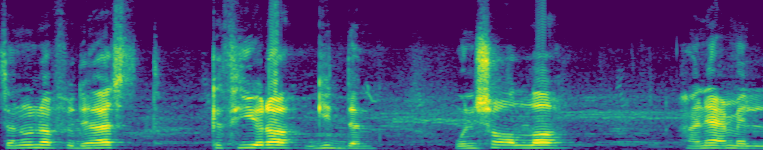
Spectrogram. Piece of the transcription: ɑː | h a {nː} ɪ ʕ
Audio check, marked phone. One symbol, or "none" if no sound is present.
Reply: n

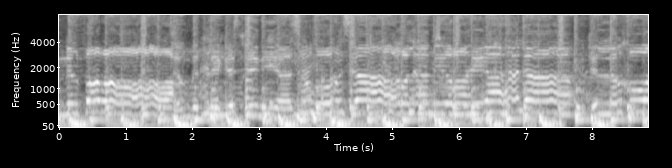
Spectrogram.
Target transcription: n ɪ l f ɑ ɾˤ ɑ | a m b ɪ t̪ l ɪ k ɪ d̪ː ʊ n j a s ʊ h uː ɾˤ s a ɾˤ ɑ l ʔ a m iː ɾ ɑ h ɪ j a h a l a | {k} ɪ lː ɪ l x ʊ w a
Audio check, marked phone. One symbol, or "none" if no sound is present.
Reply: k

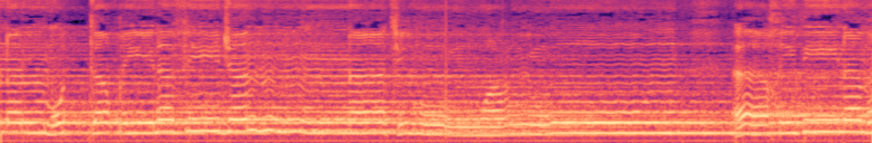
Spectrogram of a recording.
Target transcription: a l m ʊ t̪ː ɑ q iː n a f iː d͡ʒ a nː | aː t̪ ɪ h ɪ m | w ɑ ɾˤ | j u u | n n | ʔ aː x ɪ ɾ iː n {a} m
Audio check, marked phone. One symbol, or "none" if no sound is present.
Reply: a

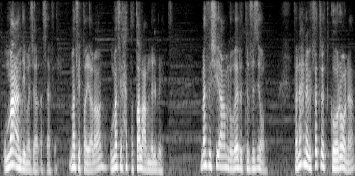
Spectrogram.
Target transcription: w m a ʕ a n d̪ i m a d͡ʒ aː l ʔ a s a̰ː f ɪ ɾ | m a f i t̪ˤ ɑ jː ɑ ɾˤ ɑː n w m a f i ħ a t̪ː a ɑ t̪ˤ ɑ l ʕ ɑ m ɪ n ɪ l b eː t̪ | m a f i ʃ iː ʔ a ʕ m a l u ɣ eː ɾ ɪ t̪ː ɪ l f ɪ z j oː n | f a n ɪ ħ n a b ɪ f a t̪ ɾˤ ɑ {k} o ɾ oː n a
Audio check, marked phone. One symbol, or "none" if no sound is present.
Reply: k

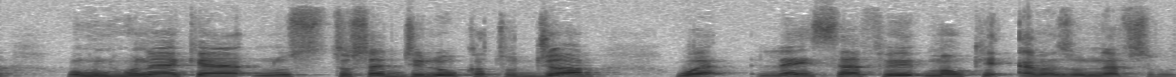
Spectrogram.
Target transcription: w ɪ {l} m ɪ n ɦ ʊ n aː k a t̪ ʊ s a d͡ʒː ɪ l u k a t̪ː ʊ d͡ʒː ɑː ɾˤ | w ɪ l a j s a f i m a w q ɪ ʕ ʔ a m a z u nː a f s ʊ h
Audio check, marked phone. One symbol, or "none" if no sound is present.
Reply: none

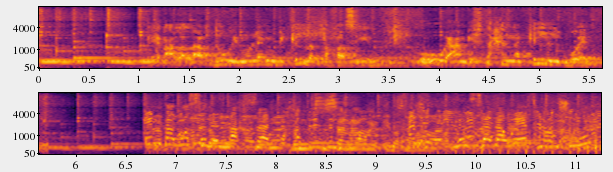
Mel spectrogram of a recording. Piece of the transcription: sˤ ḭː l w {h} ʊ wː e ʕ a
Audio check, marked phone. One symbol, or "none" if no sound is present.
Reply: h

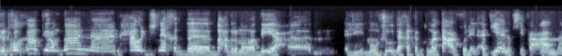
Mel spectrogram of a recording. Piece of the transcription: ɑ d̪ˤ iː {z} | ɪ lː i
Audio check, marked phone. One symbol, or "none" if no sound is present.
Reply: ʕ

